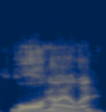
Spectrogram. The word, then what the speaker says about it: Long Island: here on long island not long island like everyone thinks long island not a hard g and uh and uh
